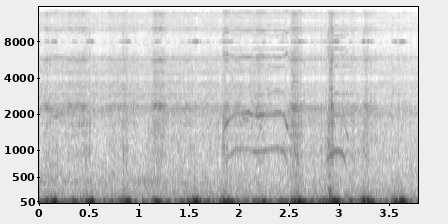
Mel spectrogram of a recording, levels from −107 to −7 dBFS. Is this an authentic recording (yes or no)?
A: no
